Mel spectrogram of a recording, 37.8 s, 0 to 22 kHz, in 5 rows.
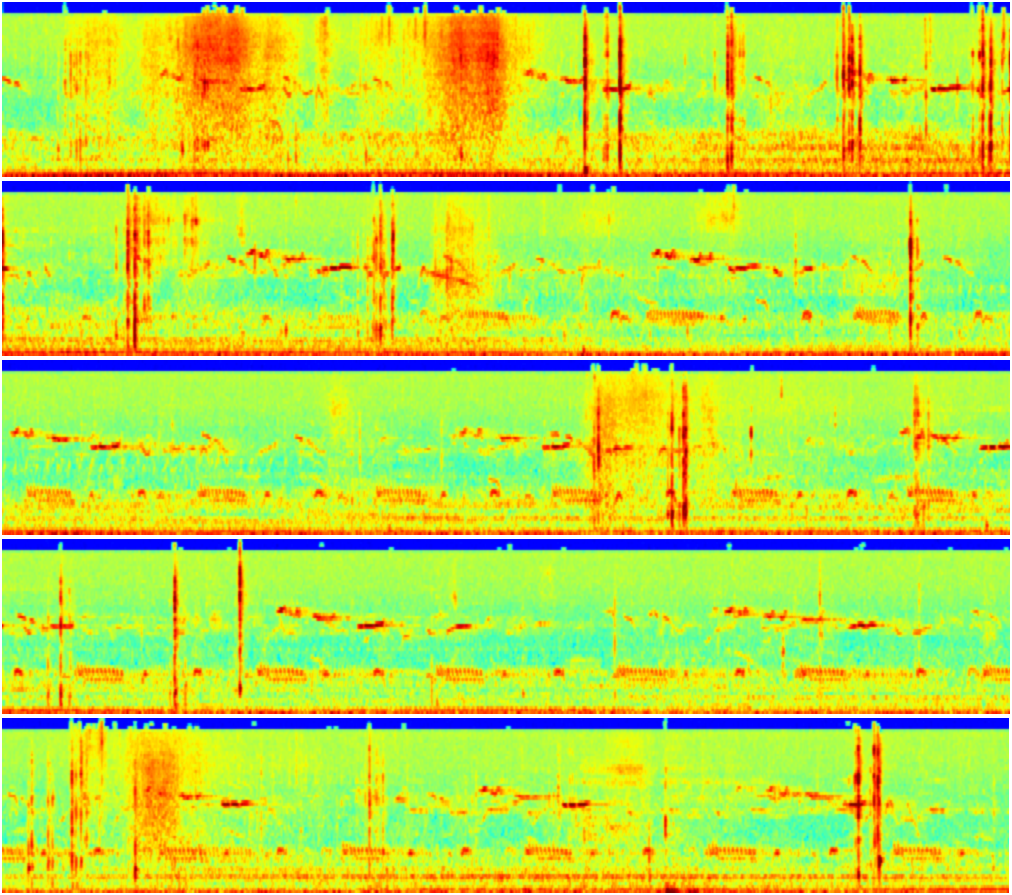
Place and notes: The sounds of a group of 3 lions eating the bones of an Impala antelope. recorded from a game viewing vehicle with EM172 capsules concealed in my "beanie" to a Sony ICD-UX512.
